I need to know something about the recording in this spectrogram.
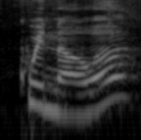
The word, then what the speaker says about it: quinoa: It's the one that looks like it's spelt quinoa. Quinoa. It's not quinoa. It's quinoa.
